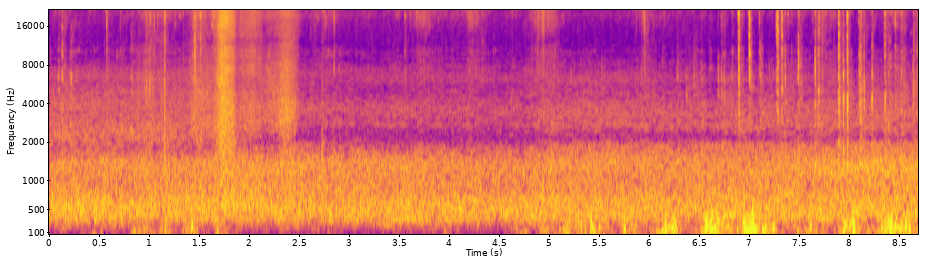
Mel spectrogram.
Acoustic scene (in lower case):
residential area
